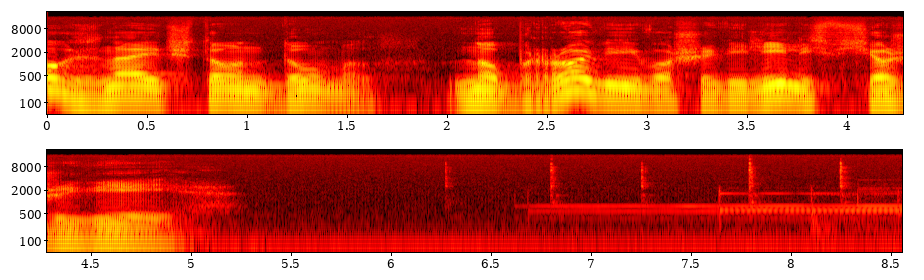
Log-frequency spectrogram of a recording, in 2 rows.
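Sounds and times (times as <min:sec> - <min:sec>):
speech: 0:00.0 - 0:05.0
musical clock ticking in a house: 0:06.2 - 0:08.5
musical clock chime tones: 0:06.6 - 0:08.5.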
